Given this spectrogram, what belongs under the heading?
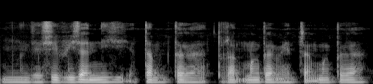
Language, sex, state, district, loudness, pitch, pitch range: Wancho, male, Arunachal Pradesh, Longding, -21 LUFS, 105 Hz, 105-110 Hz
